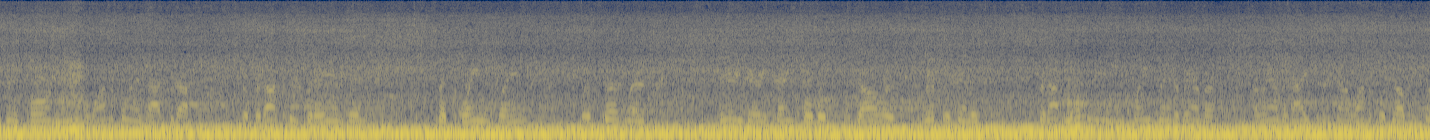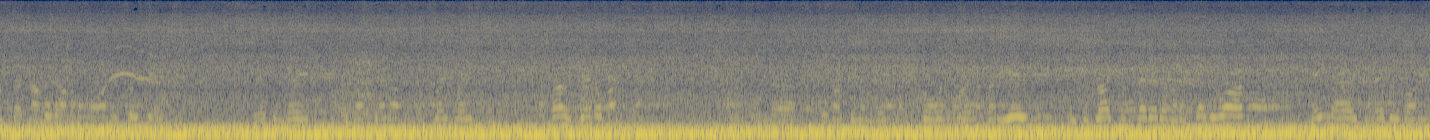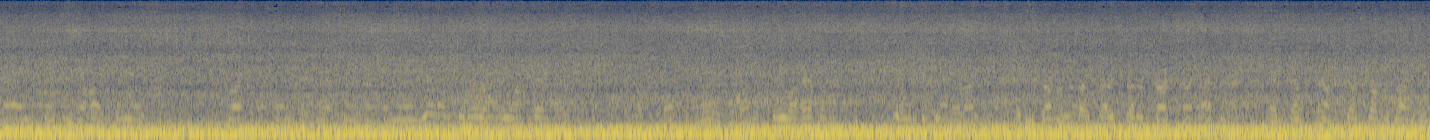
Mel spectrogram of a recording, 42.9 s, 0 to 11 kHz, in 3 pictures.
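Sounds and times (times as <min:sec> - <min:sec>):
indistinct voices: 0:00.0 - 0:42.9
race car engines at low revs: 0:00.0 - 0:42.9.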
